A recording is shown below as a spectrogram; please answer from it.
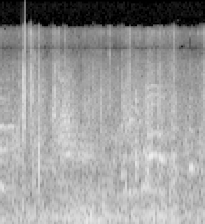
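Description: Chickens clucking, a few short calls over a low background rumble.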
